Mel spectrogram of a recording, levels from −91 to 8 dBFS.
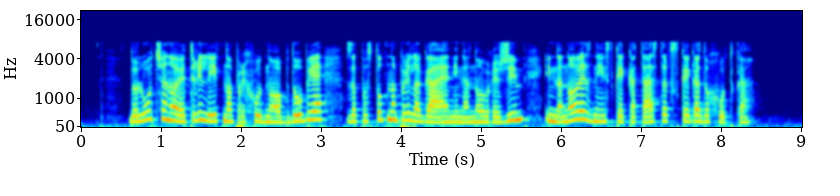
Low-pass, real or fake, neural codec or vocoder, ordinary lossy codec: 7.2 kHz; fake; codec, 16 kHz, 8 kbps, FreqCodec, larger model; none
